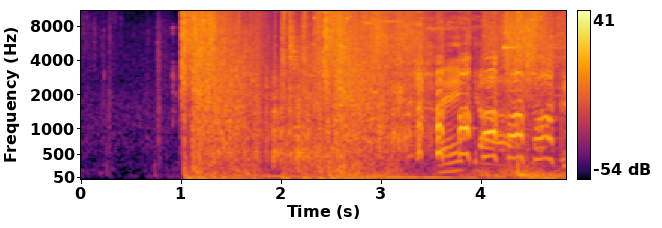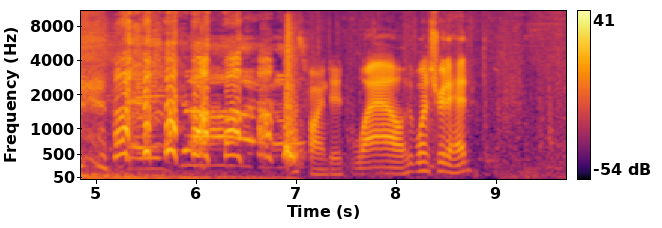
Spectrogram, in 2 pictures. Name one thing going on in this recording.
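A young man shouts excitedly into a close microphone.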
